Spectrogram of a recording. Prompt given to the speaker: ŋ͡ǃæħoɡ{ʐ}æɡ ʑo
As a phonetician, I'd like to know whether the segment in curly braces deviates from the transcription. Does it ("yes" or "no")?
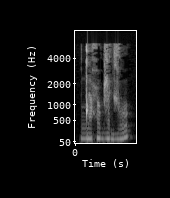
no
